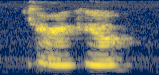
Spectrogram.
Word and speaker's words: Carriacou: Carriacou.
